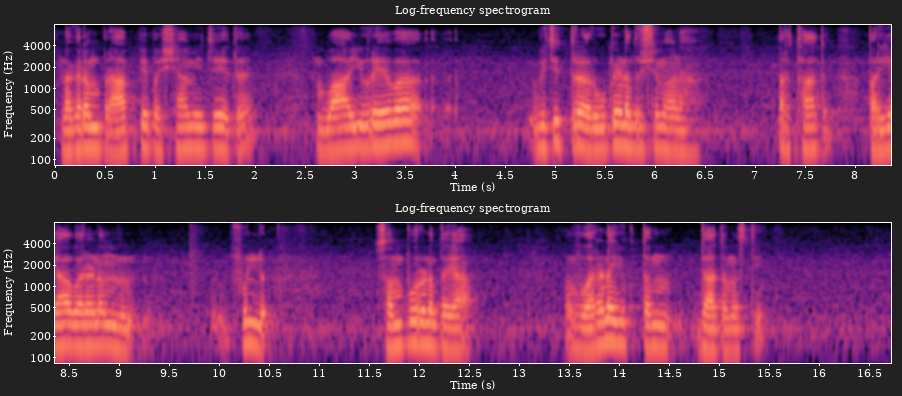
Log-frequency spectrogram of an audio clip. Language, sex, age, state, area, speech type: Sanskrit, male, 18-30, Haryana, rural, spontaneous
